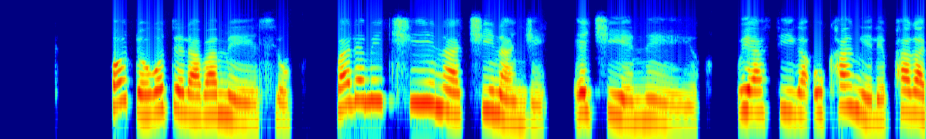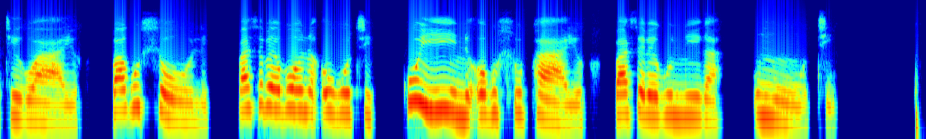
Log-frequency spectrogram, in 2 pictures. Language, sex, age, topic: North Ndebele, male, 18-24, health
